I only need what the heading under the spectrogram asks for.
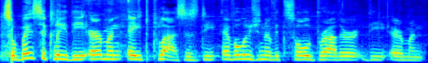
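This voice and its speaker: A man's voice: high voice, fairly even intonation, a little fast, darkish tone. A young male pilot hosting his own aviation channel, reviewing a headset to camera in an upbeat, scripted way from inside an aircraft cockpit. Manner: upbeat, scripted presenter delivery. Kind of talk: product review presented to camera.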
